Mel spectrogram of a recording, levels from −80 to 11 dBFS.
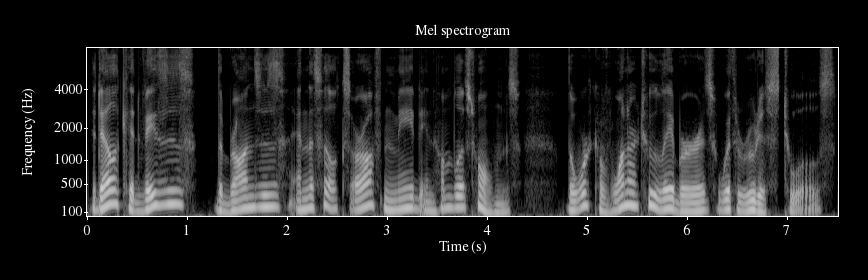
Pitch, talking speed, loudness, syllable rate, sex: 135 Hz, 190 wpm, -19 LUFS, 5.5 syllables/s, male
